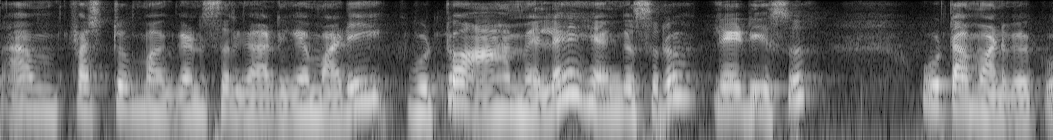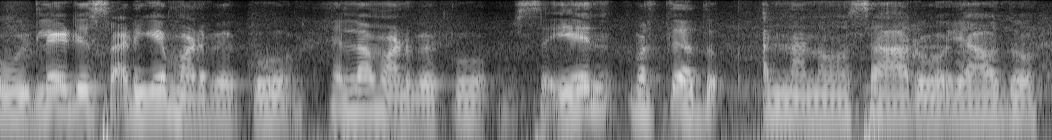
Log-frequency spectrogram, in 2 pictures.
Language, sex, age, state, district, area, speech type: Kannada, female, 60+, Karnataka, Mysore, rural, spontaneous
